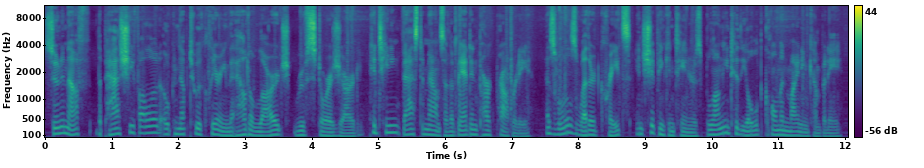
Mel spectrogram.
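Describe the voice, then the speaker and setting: A man's voice: mid-range voice, animated, brisk, hardly any pauses, darkish tone. A man narrating a scripted horror story as the narrator of an audio drama.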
